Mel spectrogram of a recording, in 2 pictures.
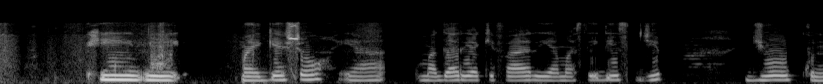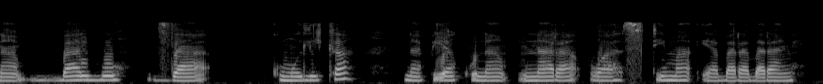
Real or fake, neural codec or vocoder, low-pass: real; none; 7.2 kHz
